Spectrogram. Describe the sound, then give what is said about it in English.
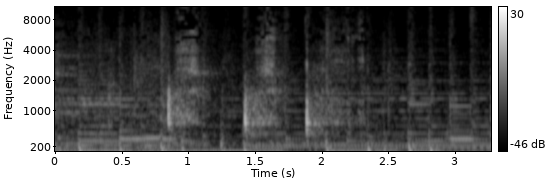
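A knife chops raw onion as finely as possible, giving a fairly quiet run of crisp cuts with a few sharper knocks against the board, no talking. “Add about half a cup of raw onion. Basically, just chop it as fine as you possibly can.”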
